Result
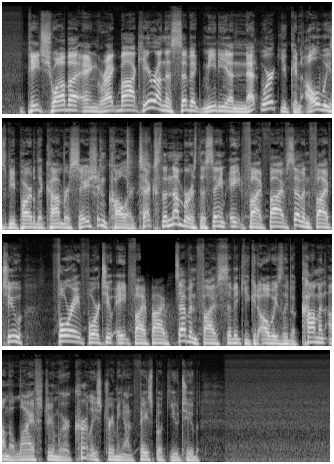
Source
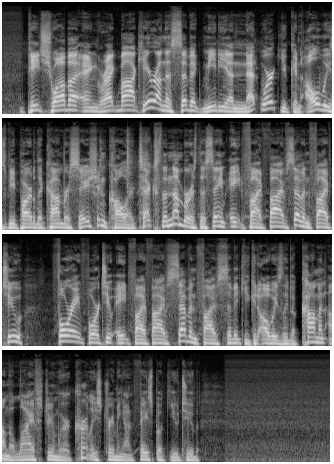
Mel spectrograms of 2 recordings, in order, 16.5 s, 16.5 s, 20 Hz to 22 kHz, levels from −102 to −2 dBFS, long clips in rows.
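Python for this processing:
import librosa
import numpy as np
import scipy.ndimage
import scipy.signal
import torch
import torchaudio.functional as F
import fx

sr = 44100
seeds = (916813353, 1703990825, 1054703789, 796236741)

y = fx.lowpass(x, sr, hz=fx.line((9.96, 2900.0), (10.41, 1100.0)), slope=24, at=(9.96, 10.41), fade=0.02)
y = y * 10.0 ** (1.5 / 20.0)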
